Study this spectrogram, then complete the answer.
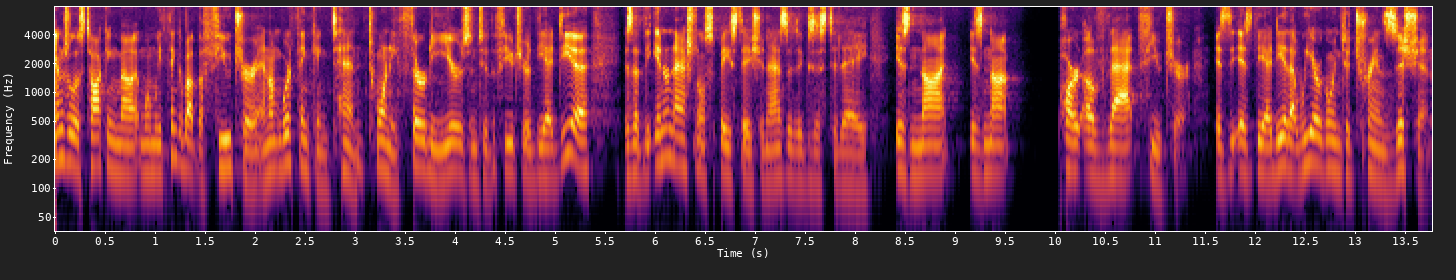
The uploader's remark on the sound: A Live Recording. We recorded this podcast in front of a live audience at Space Center Houston. Before opening the conversation up to an audience Q&A.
